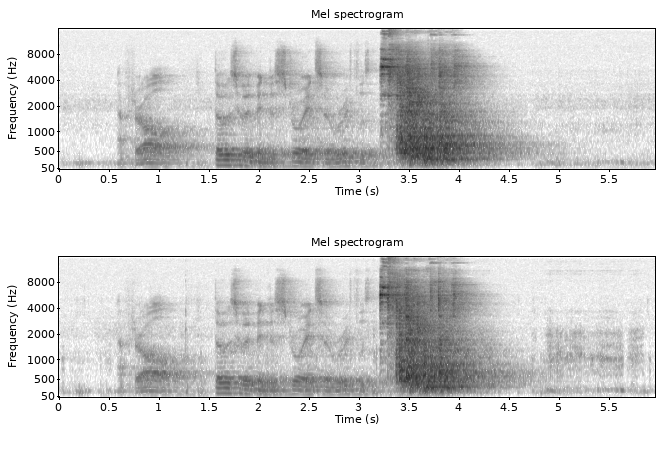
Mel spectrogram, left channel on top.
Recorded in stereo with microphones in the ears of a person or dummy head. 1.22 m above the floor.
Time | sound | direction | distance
0.6 | a man speaking | centre (ahead or behind) | 0.8 m
3.2 | breaking glass | 60° right (ahead or behind) | 3 m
